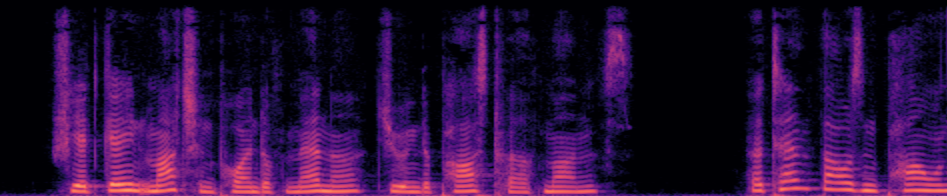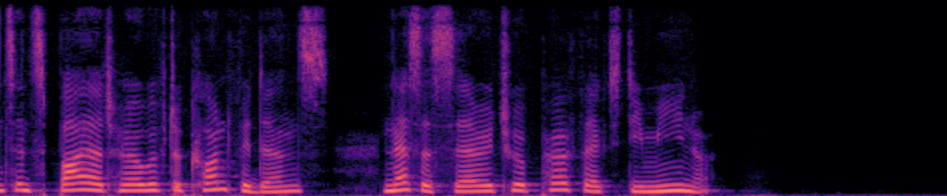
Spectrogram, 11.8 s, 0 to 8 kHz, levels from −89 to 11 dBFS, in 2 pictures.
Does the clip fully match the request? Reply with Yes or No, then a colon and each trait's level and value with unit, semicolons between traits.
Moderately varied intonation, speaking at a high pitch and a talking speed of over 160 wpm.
No: average, 3.0 semitones; high, 225 Hz; slow, 135 wpm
